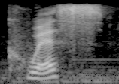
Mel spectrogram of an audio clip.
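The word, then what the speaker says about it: Cuisse: The correct pronunciation for Kiln Testraby's chest item was Quiss, making sure to give all of the relevant info we need.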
